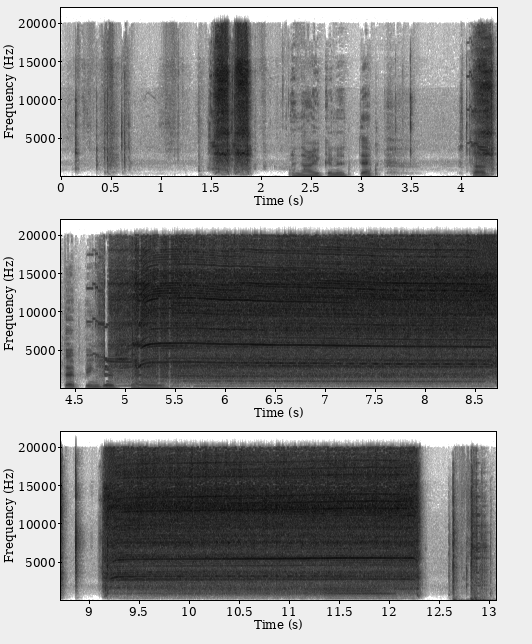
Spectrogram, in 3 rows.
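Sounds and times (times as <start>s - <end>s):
electric drill whining: 4.1s - 12.4s.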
